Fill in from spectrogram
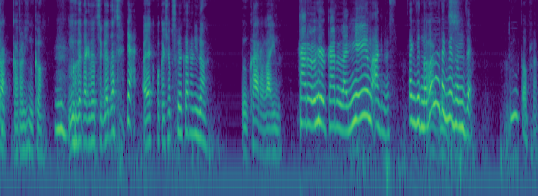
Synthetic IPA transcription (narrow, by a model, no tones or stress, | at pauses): t̪akːaɾɔlʲiŋkɔmɔɡɛt̪aɡd̪aʂɨɡad̪at͡ɕɲʲɛajakpɔkaɕɛpskujɛkaɾɔlʲina | kʰaɾɔlajn | kaɾɔlajɔkaɾɔlajnɲɛiɛmaɡnɛs | t̪aɡvʲjɛd̪nɔbɛnɛt̪aɡvʲjɛd̪nɔmzʲɛ | nd̪̥ɔ̰bʐɛ̰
